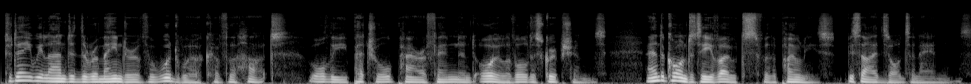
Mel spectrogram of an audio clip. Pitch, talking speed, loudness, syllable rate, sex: 115 Hz, 205 wpm, -18 LUFS, 5.4 syllables/s, male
